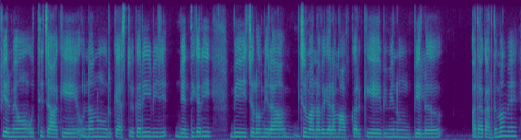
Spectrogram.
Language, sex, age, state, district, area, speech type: Punjabi, female, 45-60, Punjab, Ludhiana, urban, spontaneous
